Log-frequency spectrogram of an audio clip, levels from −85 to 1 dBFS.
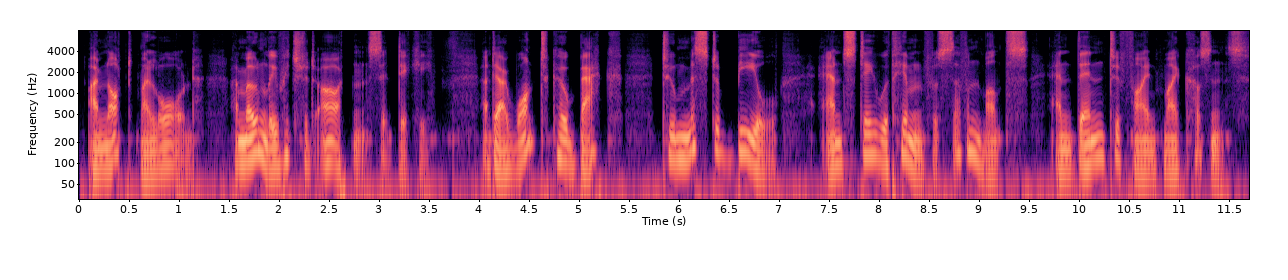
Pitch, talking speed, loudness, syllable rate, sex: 100 Hz, 165 wpm, -21 LUFS, 4.0 syllables/s, male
